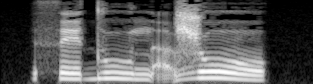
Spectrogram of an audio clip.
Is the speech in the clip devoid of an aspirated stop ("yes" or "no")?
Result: yes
